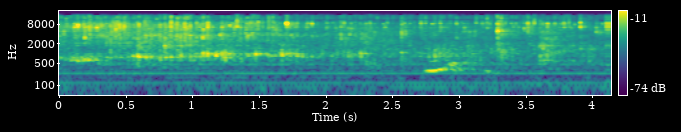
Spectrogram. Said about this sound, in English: So this cup is now fulfilling its purpose. It is filled, in this case, filled with water.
